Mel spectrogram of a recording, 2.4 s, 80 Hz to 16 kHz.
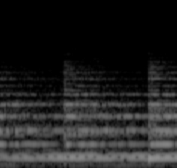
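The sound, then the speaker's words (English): A church bell tower rings at 7 a.m. on the outskirts of Munich, a sustained, humming metallic tone struck anew twice, steady and faint. “But the bell tower has just started going crazy at 7 a.m.”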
